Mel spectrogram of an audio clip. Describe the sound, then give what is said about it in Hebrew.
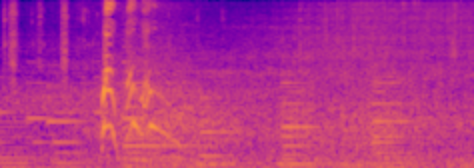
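A brown puppy lets out a quick burst of high, squeaky yips, followed by softer whimpering barks, over a low steady background rumble with no one talking. “ואת הכלבלב לוקחות בחמדה מתנת יום הולדת לנכדה.”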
